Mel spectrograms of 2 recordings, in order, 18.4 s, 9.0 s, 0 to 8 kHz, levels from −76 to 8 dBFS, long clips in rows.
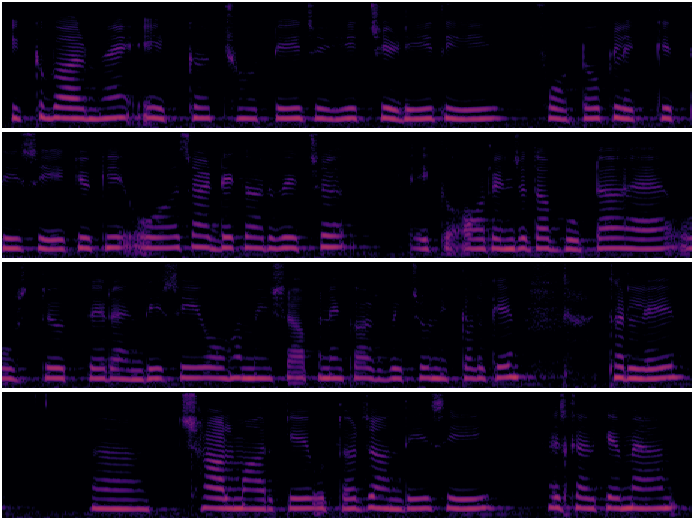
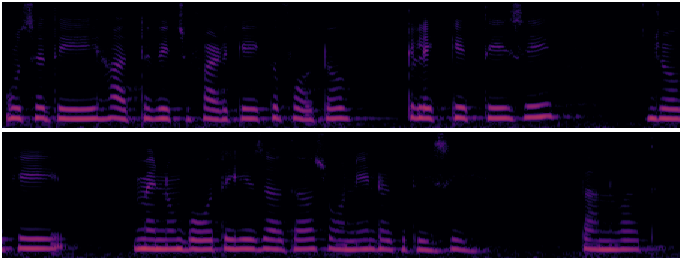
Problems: background sounds at intervals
